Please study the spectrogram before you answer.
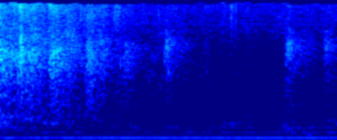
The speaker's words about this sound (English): Come and give Jesus a big clap, prophet, and take your seat.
